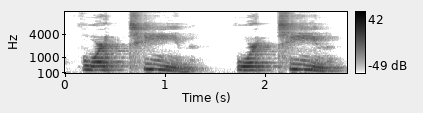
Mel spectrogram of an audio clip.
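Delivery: put-on "fourteen" with a crisp t and long stressed TEEN; second syllable stressed. Shown as a demonstration. Teacher contrasting two words, "fourteen" stressed on TEEN with true t. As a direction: hit TEEN in "fourteen", no flap. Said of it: "absolutely does not change".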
